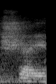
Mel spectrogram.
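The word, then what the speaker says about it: Xe: It goes by the name of Shay. But even if you go Google Shay, you won't find it, because Shay is spelled X-E.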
